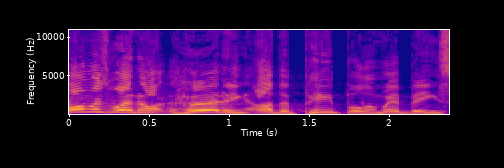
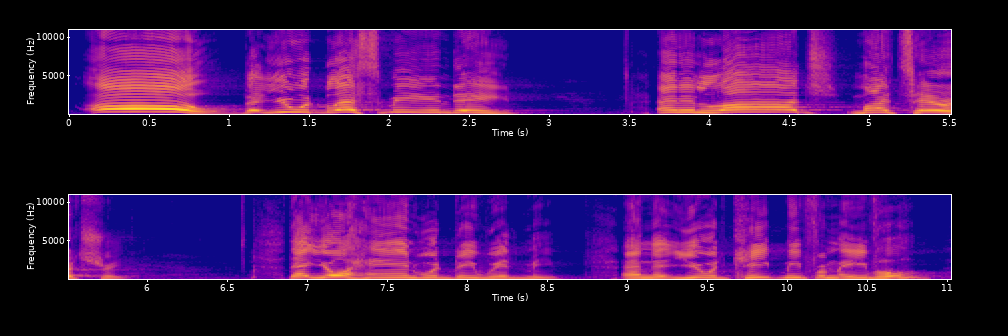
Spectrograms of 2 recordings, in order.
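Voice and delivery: Jabez crying out; 3 semitones higher, 9 dB louder than usual. Acted. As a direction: cry of Oh, then lifted pleading prayer. Reading Jabez's cry to God.

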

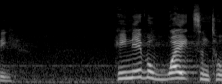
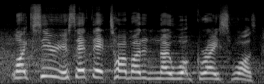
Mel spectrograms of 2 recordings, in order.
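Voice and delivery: ordinary talk

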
